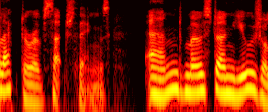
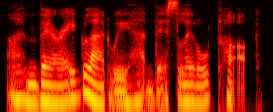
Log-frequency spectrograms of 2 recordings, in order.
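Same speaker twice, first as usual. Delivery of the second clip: hissed; 4 semitones lower, 6 dB quieter than usual. A narrator's reading. Nanny mocks Granny, soft low hiss. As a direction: lower and softer, venomous hiss. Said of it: "hissed Nanny Ogg".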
